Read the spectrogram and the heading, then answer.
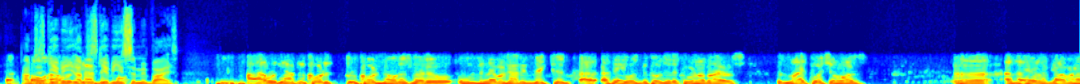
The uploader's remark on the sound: Answering a listener’s call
